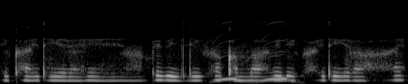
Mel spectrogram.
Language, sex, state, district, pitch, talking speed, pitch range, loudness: Hindi, female, Uttar Pradesh, Budaun, 185 Hz, 205 wpm, 180-195 Hz, -35 LUFS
